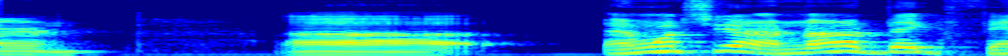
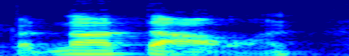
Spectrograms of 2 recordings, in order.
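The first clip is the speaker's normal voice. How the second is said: ordinary talk, nothing marked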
